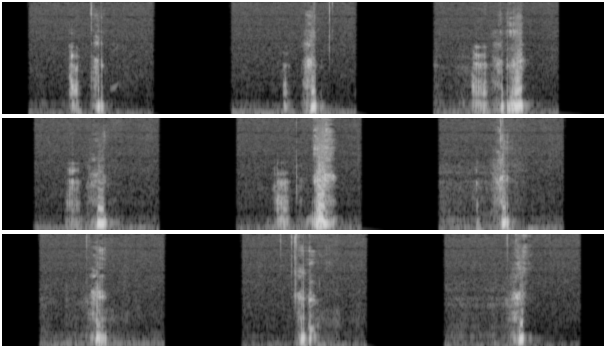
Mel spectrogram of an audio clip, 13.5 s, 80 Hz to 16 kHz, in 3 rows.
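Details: Nine short, abrupt gulping catches at a steady pace of about 40 a minute; repeated hiccups.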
